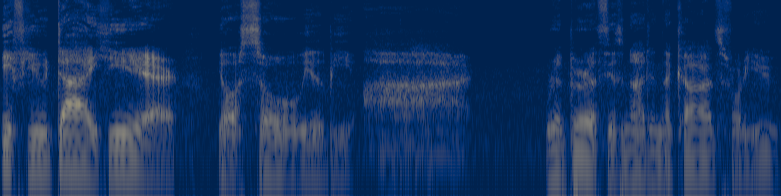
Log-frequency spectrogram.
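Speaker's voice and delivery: slow, drawn-out skeletal creature voice. Voicing a skeletal psychopomp who warns a mortal: voicing a skeletal psychopomp. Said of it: "He's like".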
